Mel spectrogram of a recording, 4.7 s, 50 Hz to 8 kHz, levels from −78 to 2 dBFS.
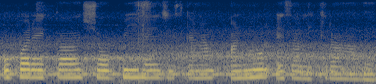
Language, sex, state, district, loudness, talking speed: Hindi, female, Gujarat, Gandhinagar, -18 LUFS, 165 wpm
